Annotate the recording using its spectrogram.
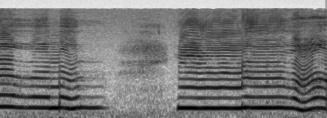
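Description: A woman singing an unaccompanied prayer song solo, holding long notes with small wavering ornaments, with a brief break about a second in.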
